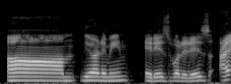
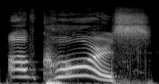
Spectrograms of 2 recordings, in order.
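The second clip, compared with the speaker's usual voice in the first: high, loud, slow obvious tone; mock matter-of-fact; 9 dB louder, much slower than usual. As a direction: say it like it's totally obvious. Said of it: "she said it like".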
